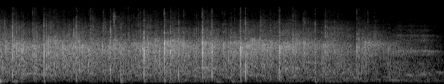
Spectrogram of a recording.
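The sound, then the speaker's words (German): An audience claps steadily, a dense patter of many hands with sharp individual claps poking through, holding loud for several seconds before gradually thinning and fading out. “Dafür ein Applaus.”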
